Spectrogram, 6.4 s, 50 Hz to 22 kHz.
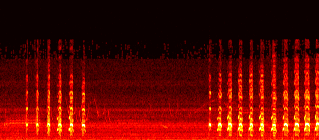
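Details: Osprey of a nesting pair at a nest built near tree tops in Charlo, Montana, recorded by nest camera on June 26, 2018 around dawn: a run of six sharp chirped notes, a pause, then about eleven louder, quicker chirps.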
